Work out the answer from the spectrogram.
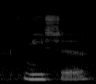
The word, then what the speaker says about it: Misha: you have to say his name like that Misha let's say to get just so I can see this picture right here side note by Misha it's so funny because like whenever I talk about Misha I try to show somebody a picture like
